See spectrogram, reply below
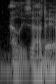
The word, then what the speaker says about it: Alizadeh: Put a lot of emphasis on the A in the middle, but Alizadeh. – Yeah. – Alizadeh.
